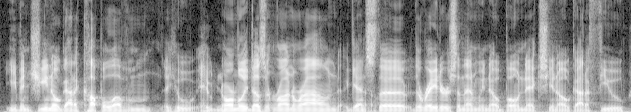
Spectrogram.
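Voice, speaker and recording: Very deep, resonant American man talking sports. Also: flat delivery, fast talker, fairly bright tone, smooth. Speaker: sports show host. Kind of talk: casual sports analysis talk.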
